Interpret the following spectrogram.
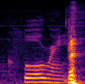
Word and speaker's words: chlorine: And it's pronounced chlorine. The ch is a k.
